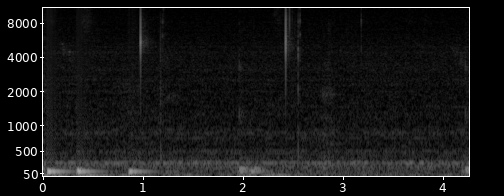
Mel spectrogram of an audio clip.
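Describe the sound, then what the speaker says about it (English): Computer mouse clicks while working through Likert survey data, a few sharp isolated clicks spaced a second or more apart, faint and close against a quiet room background. "Change that by clicking on it"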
